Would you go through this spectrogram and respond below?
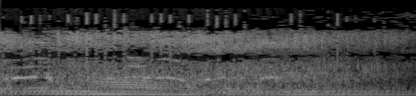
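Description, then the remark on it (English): A loud engine roar from a low-flying aircraft passing overhead, with a steady humming drone that starts to fade slightly toward the end. “That was one of ours that went over.”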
